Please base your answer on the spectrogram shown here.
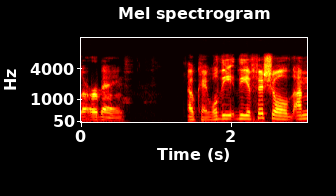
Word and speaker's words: Urbane: Well, then I think you deserve a nicer watch, and that watch is the LG Watch Ur Urba Urban Urbane is how it's Urbane. pronounced.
